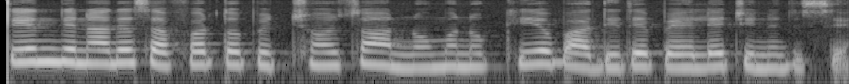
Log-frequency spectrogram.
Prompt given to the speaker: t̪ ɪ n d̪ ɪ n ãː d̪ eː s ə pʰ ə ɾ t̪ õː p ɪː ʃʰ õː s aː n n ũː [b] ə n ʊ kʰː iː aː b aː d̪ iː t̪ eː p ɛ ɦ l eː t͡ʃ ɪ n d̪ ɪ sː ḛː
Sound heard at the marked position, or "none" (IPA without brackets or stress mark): m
